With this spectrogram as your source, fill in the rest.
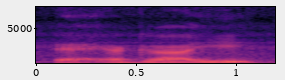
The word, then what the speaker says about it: Rhesus: Porque Rhesus se escreve com RH, né? R-H-E-S-U-S, né?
